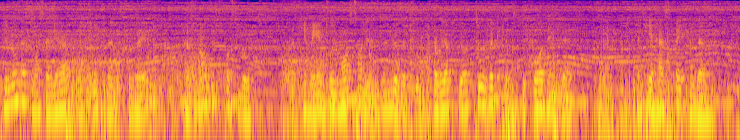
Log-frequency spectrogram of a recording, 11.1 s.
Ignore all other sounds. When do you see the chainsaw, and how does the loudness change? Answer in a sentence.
You can hear the chainsaw from 0.0 to 11.0 s, at a steady volume.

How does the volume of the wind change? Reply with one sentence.
The loudness of the wind stays about the same.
